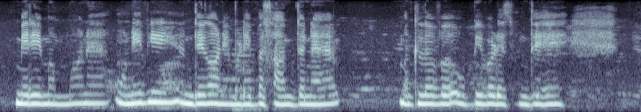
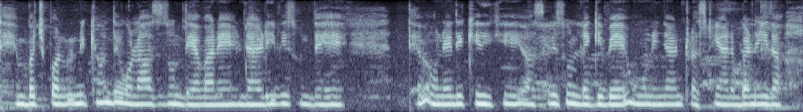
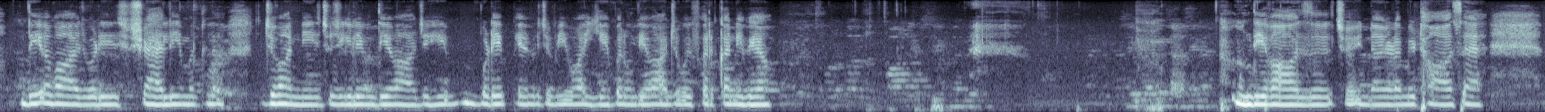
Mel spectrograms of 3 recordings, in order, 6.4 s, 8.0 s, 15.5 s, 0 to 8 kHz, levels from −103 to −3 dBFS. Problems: background sounds at intervals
